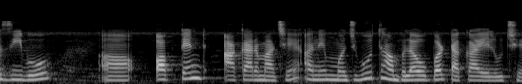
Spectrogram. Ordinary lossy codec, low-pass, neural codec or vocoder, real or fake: none; none; none; real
